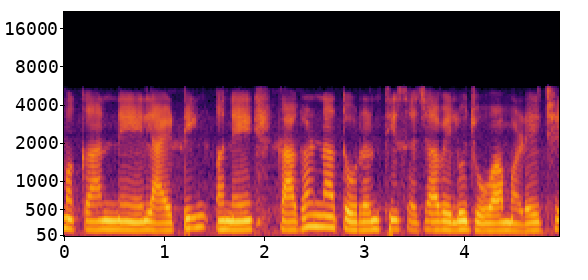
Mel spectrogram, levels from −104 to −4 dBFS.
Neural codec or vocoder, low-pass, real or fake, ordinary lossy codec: none; 5.4 kHz; real; none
